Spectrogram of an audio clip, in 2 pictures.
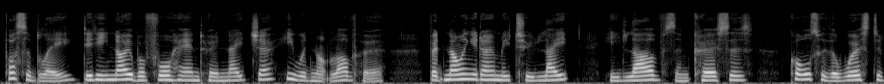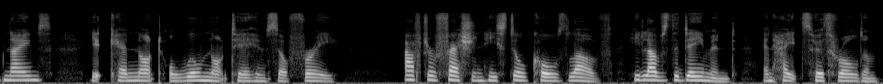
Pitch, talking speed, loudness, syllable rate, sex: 185 Hz, 175 wpm, -20 LUFS, 4.7 syllables/s, female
